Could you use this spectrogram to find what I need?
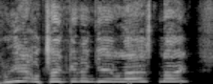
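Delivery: shrill, very high, loud angry scolding. Retelling how grandma confronted the uncle: imitating grandma cussing someone out. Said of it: "she was just cussing him out".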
